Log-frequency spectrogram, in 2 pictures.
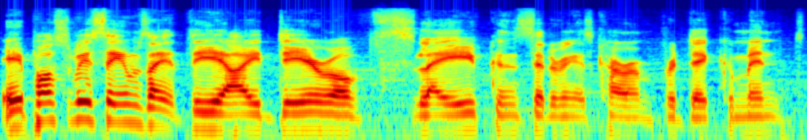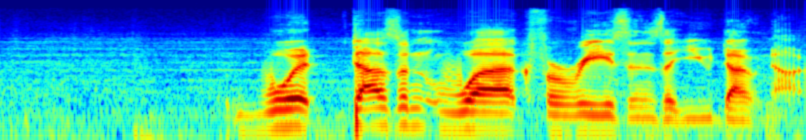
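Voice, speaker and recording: Very bright-voiced man running a fantasy game. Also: mid-range voice, expressive, moderate pace, smooth. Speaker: game master. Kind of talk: narrating a tabletop fantasy game.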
